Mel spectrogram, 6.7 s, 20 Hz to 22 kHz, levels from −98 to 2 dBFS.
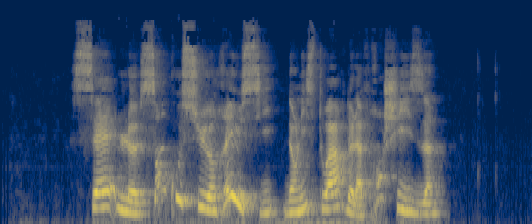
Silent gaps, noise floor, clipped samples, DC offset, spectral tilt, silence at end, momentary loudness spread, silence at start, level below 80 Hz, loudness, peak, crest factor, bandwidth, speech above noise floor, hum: none; -74 dBFS; under 0.1%; under 0.1%; -5 dB/octave; 1.15 s; 11 LU; 0.95 s; -50 dBFS; -20 LUFS; -4 dBFS; 18 dB; 15.5 kHz; 54 dB; none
